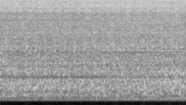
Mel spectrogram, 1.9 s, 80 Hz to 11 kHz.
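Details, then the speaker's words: 8th-gen Honda Civic Si after an idle air assist delete and fuel rail install: smooth low idle with a faint, quick, even tick that is getting louder. No engine lights, no fuel smell or leaks; the cause is unknown and it is still warming up. "But I did notice the car is starting to tick a little bit more, like that ticking sound."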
